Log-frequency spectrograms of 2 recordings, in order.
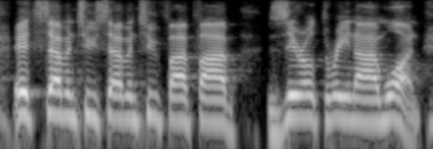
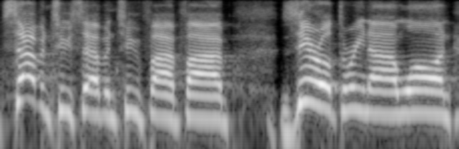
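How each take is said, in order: First: Said in the usual way. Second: Phone number called out loud and punchy; announcer-style shout of the digits. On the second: Real, not acted. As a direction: belt the number out to viewers. Calling out phone number loudly.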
